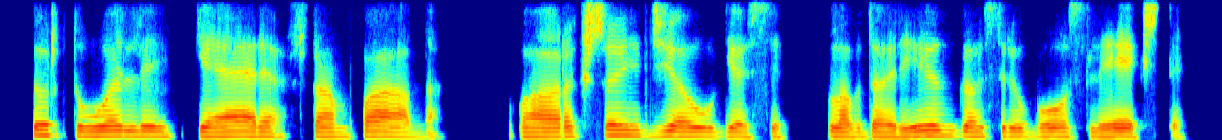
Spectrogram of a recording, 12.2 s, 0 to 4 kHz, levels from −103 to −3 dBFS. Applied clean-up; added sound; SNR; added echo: none; none; none; none.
